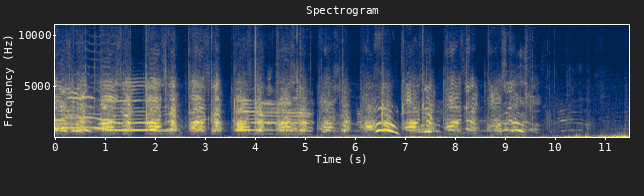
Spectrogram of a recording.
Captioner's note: fans chanting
